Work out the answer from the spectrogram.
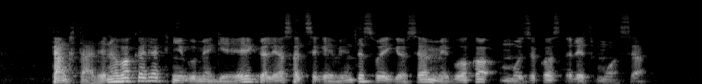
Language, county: Lithuanian, Šiauliai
